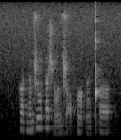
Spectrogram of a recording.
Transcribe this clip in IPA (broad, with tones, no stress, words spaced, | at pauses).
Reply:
kɤ˧ də̃˧˥ɖ͡ʐũ˥ʔə˥ʃɔ̃˩˧ ɖ͡ʐɔ̰˧fɔ̃˧ʔə̃˩˧ ǃʰɤ˧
